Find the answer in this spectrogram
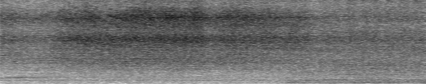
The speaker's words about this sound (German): Das Zischen versucht es immer wieder. Es hat keine Chance. Bügelmaschine gegen Nähmaschine. Die Nähmaschine ist lauter und schneller. Die Nadel kämpft sich unbeirrt durch den Stoff, als soll das Rattern alle im Raum antreiben.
